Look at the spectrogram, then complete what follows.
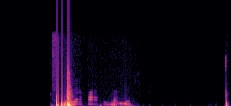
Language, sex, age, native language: Icelandic, female, 60-69, Icelandic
